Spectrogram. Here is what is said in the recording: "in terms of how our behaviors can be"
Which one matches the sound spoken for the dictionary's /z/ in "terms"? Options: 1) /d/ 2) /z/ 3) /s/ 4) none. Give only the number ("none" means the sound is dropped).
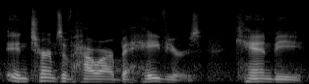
2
